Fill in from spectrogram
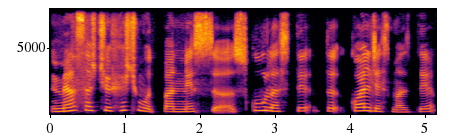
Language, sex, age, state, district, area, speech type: Kashmiri, female, 30-45, Jammu and Kashmir, Baramulla, rural, spontaneous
